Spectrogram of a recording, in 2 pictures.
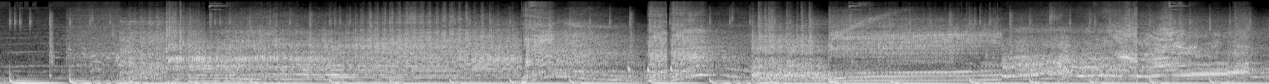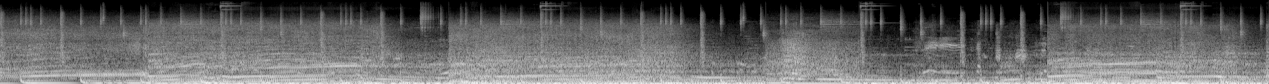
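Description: A straight-piped BMW M4 F82 roars with a loud, raw exhaust, revving hard and accelerating up and down through the gears. Tires squeal and skid, and the sound stays close and continuous.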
